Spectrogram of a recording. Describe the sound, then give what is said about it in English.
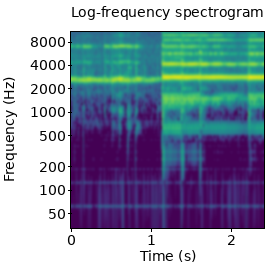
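A fire engine bell clangs loudly several times in quick, uneven strikes, each hit ringing on brightly, after a thin steady tone fades out beforehand. No one speaks. “Then I rang my bell.”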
